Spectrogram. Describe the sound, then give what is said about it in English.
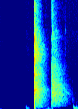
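Two sharp, loud hand claps given as congratulations, about a third of a second apart, each with a bright crack that rings out briefly, plus a few soft low thumps before and after. “Two clap congrats.”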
